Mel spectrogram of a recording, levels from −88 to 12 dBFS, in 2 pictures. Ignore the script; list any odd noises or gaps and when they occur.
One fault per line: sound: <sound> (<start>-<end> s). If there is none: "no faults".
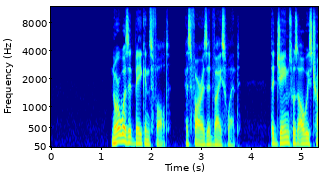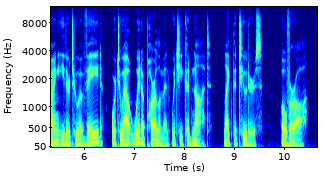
no faults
